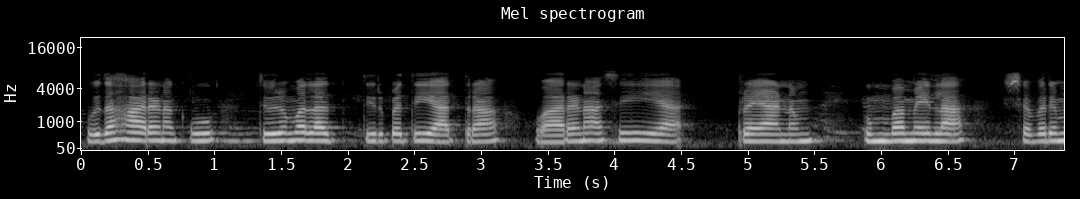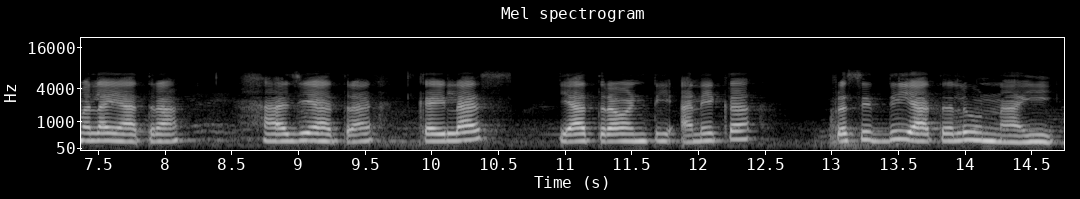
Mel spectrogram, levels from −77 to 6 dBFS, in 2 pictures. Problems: background sounds at intervals, background conversations at intervals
